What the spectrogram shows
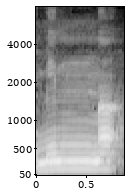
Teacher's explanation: میم پہ کے اوپر تشدید جب بھی ہوگی تو ناک میں آواز کو 1 الف کے برابر ٹھہرا کر پڑھیں گے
